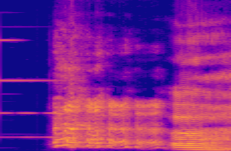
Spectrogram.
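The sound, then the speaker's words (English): A single bright bell ding rings briefly at the start, its clear tone hanging for a moment before loud, overlapping voices and raucous laughter burst in and take over. “No, I'm taking the bell from you.”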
